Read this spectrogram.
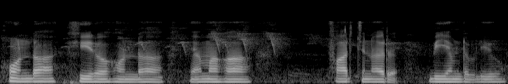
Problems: constant background noise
